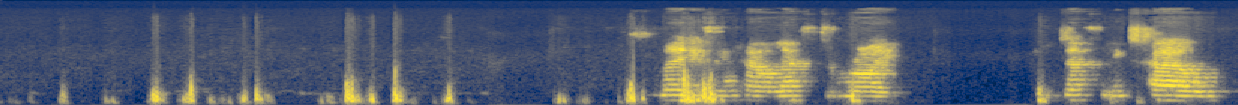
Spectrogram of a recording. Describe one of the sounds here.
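A woman speaks calmly and softly, heard through an online call.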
